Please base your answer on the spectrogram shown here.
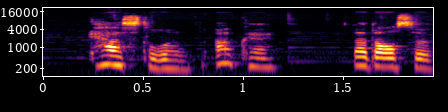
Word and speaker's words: castellan: Oh, Google has told me it's Castellan. Castellan.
